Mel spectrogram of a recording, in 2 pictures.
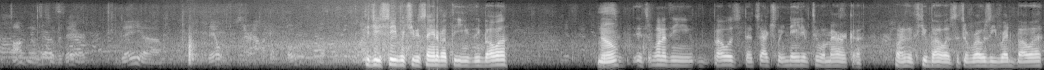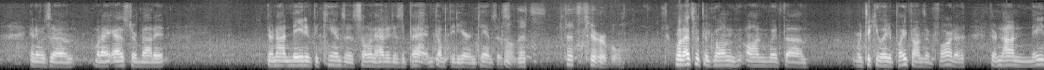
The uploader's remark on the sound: We are going Walking With Wildlife at the Great Plains Nature Center.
